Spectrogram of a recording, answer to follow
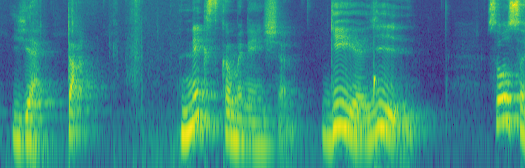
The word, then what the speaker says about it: hjärta: Other examples with HJ, hjärta, heart. Also here, the H is there, but it's silent. So you should just think hjärta.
